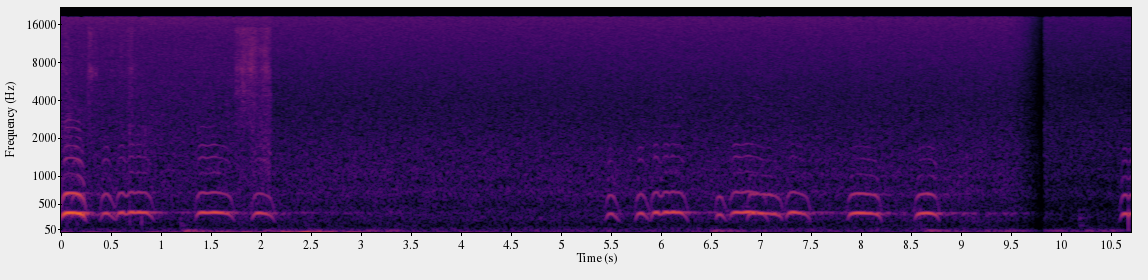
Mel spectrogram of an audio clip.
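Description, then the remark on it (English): A great horned owl hoots in two bursts of deep, evenly spaced hoots, separated by a short pause, over a soft hiss of outdoor background noise, with no talking. “And this call of the great horned owl was recorded by Sean O'Brien.”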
